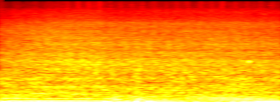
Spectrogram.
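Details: Car with an old eBay turbo kit on speed density tuning, after an alternator change: deep, even, steady running with no misses or knocks; normal idle.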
